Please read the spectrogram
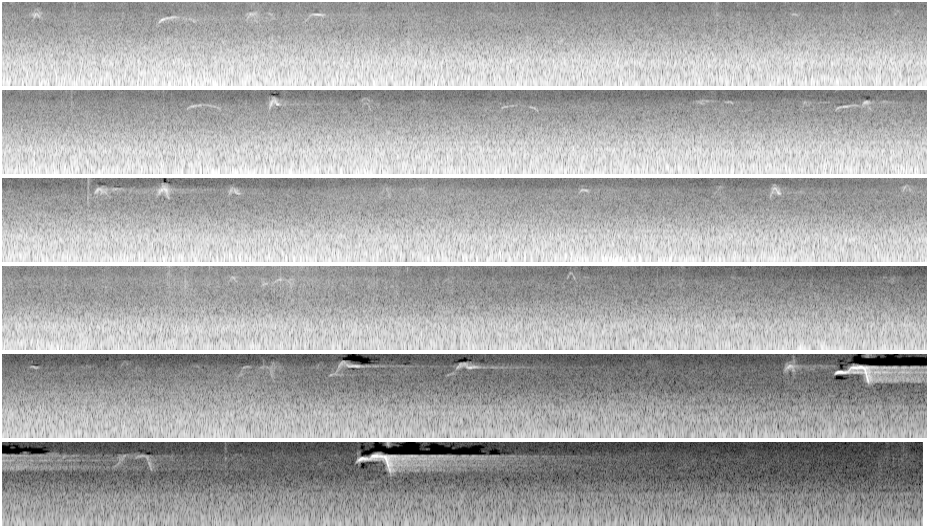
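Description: Ambient noise wash, a steady hiss-like bed with faint high chirps scattered through it, fading out slowly over the second half. Two brief, sharp high sounds stand out near the end as it dies away.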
